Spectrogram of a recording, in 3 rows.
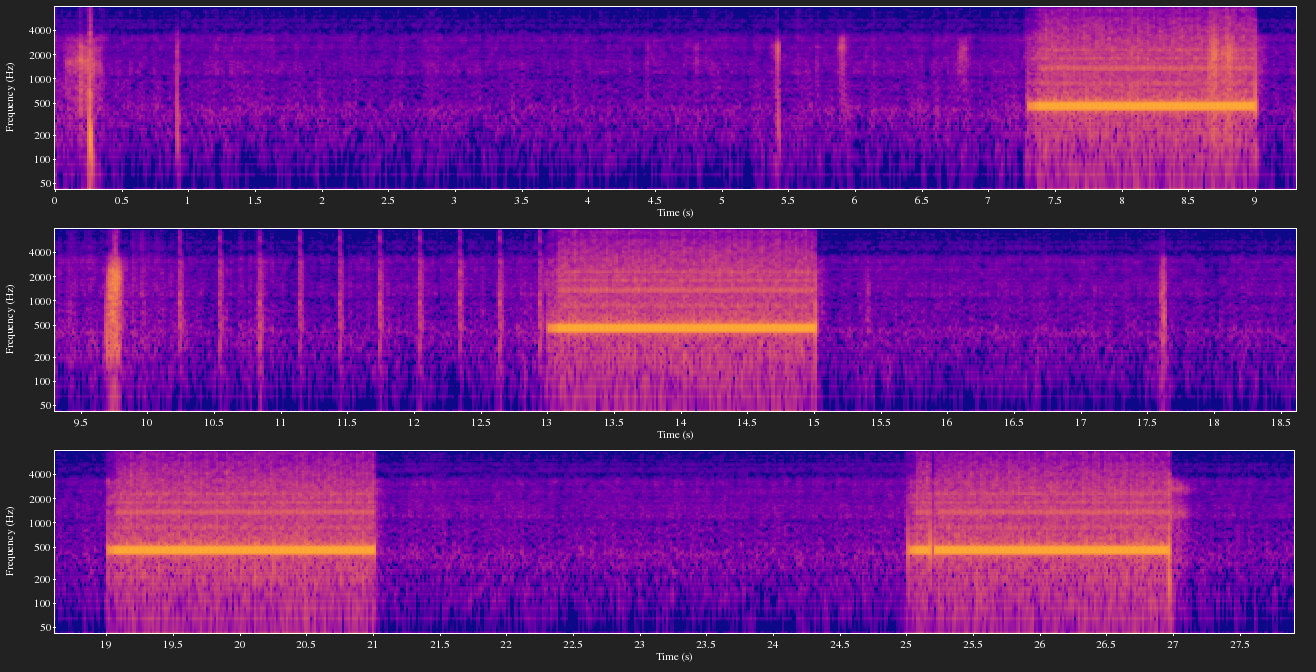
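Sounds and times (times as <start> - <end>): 
outgoing phone call ringback tones: 7.3 - 9.0, 13.0 - 15.0, 19.0 - 21.0, 25.0 - 27.0.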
